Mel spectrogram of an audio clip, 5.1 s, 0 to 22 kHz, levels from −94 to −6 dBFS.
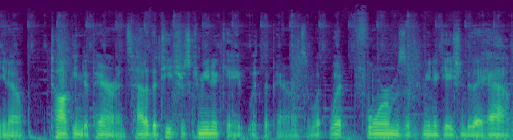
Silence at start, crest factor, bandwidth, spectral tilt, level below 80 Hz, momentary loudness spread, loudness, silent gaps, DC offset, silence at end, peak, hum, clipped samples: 0 s; 22 dB; 16 kHz; -6.5 dB/octave; -50 dBFS; 10 LU; -32 LUFS; none; under 0.1%; 0 s; -10 dBFS; none; under 0.1%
